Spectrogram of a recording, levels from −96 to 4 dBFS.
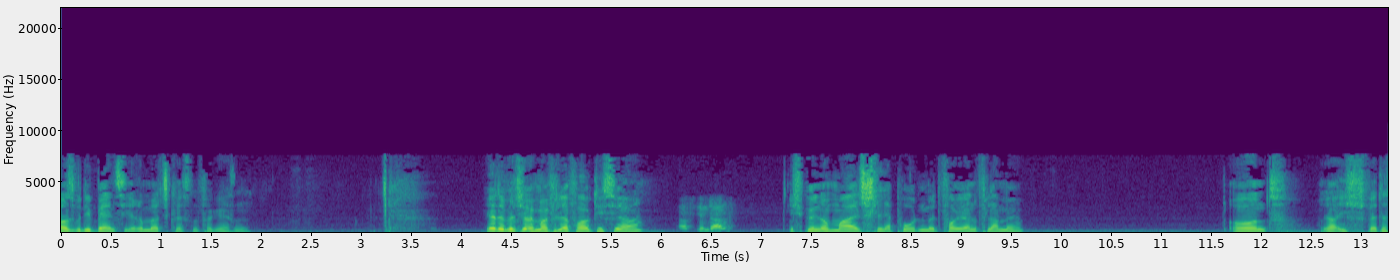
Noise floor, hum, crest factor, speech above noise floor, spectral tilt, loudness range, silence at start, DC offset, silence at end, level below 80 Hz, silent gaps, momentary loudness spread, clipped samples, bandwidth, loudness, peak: -57 dBFS; none; 20 dB; 35 dB; -5 dB/octave; 8 LU; 0 s; under 0.1%; 0 s; -48 dBFS; none; 16 LU; under 0.1%; 8 kHz; -23 LUFS; -4 dBFS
